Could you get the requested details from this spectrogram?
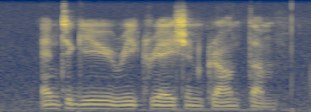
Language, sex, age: English, male, 18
